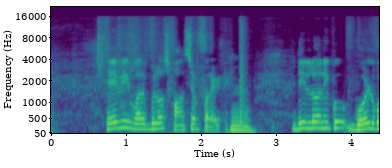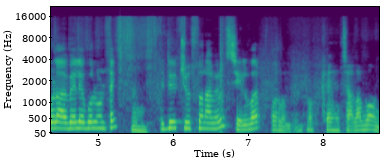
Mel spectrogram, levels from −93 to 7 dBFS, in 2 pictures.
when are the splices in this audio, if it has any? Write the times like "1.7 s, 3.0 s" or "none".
7.2 s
